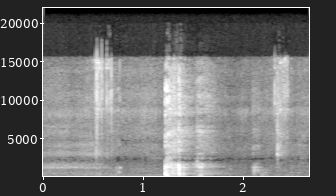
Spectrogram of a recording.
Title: Girl coughing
